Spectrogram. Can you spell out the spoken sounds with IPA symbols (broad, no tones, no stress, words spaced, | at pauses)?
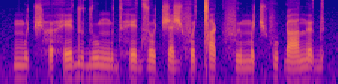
mut͡ʃhəhedud u ŋudhedzo t͡ʃaʒfəǀak fɨ mət͡ʃfu ɠanəd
